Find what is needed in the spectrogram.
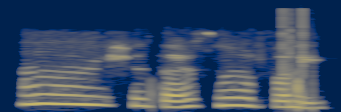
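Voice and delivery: high, loud, between real laughs; laughing. Real, not acted. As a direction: protest while cracking up. Laughing at her broken-bone joke.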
